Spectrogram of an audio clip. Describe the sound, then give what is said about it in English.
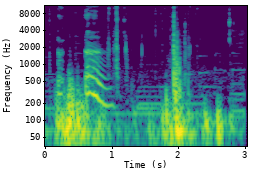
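A door to the outside swings with a brief descending squeak from its hinges, then shuts with a solid thump a second later, followed by faint rustling. “Oh, and there goes my door.”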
